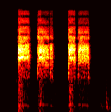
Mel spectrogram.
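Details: Black francolin giving loud, rasping, broadband notes in two paired bursts about a second apart, each note harsh and buzzy, with quiet between phrases.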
